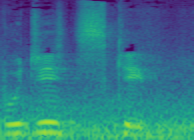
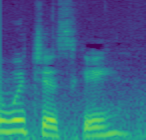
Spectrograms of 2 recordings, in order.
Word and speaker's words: Wojcicki: of the matter is nobody knows how to pronounce it I'm here in sunny Mountain View to speak with Susan bitski ah wuis I say wesy um it's probably said a little bit different if you're polish uh but I say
